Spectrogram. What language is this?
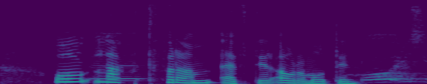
Icelandic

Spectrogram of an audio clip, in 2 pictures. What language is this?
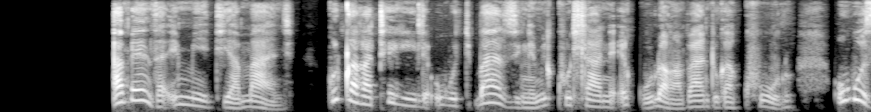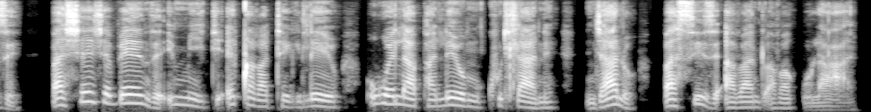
North Ndebele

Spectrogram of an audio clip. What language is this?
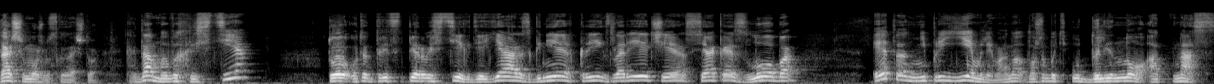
Russian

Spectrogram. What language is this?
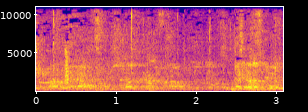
Hebrew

